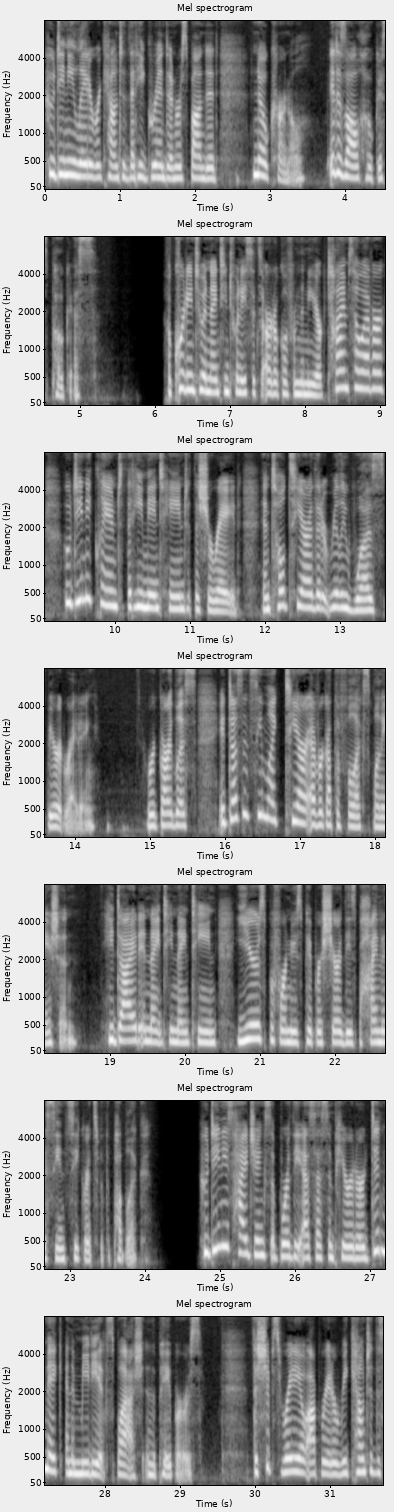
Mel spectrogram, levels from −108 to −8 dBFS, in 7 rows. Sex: female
